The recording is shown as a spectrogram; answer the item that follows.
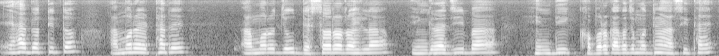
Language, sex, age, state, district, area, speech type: Odia, male, 18-30, Odisha, Bhadrak, rural, spontaneous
